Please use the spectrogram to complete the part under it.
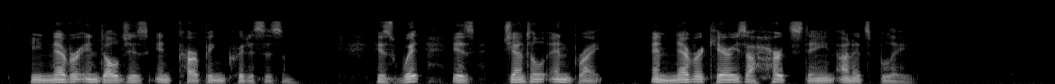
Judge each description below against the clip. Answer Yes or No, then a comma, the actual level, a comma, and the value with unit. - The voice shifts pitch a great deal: No, average, 3.3 semitones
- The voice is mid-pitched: No, low, 100 Hz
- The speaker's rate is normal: No, slow, 115 wpm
